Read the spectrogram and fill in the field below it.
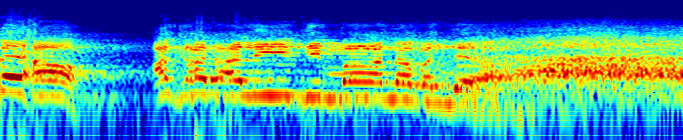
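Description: A man speaks loudly and with passion into a microphone, over a loudspeaker.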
